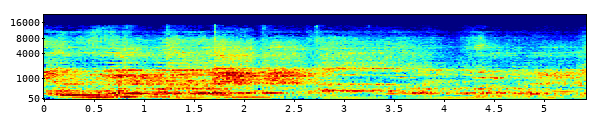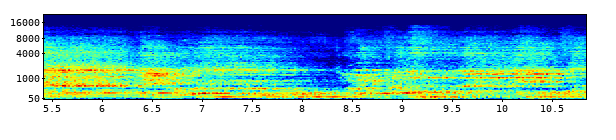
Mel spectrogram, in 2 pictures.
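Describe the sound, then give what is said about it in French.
A stadium crowd sings La Marseillaise before France's semi-final match against Slovenia. Massed voices form a loud, continuous chorus over a steady low rumble. “le public semble confiant et entame une joyeuse et vibrante Marseillaise.”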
